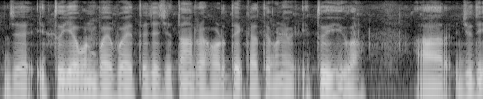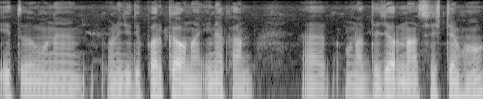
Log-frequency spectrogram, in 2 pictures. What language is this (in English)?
Santali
